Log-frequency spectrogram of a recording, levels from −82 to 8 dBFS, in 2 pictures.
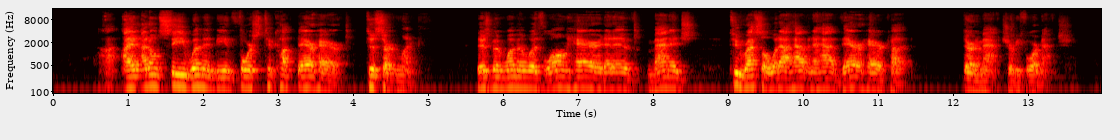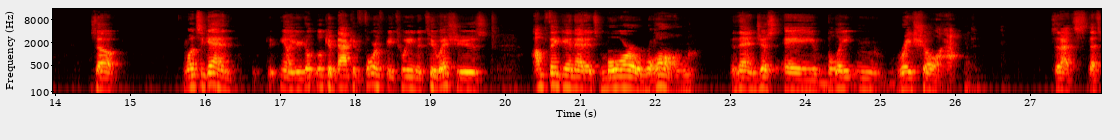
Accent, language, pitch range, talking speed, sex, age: American, English, 115-150 Hz, 150 wpm, male, 30-49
